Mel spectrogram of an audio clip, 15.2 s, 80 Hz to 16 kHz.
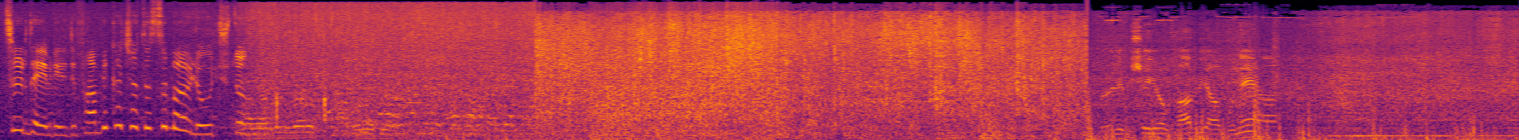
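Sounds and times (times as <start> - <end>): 
speech: 0.1 - 5.5, 11.3 - 13.0
heavy rain during a storm in Çatalca Istanbul: 2.4 - 10.9
deep thunder rumbling: 4.0 - 15.1.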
